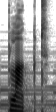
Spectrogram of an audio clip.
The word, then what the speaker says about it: plucked: the verb for example plucked you can't say plucked this ed should be pronounced as to plucked and smashed and what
